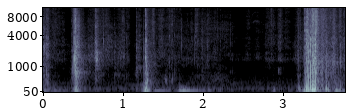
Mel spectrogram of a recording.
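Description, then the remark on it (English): Papery riffling and crisp snapping bursts of playing cards from the Mindful Reminders card pack being shuffled, a few sharp flicks followed by a louder scattering flurry near the end as the cards are thrown all over the room, fairly quiet, with no voices. “Hear me shuffling the cards.”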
